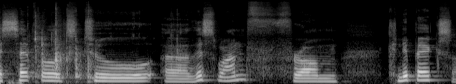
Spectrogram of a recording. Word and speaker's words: Knipex: But finally I settled to this one from Knipex, or Knipex as you English speaking people probably will pronounce it, and we'll before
